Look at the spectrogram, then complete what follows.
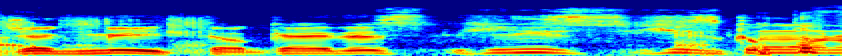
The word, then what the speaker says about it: Jagmeet: uh what's his name jaggy right jaguar jackie juggy jug meat are you mispronouncing his name on purpose how do you not know that jagmeet okay this he's he's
